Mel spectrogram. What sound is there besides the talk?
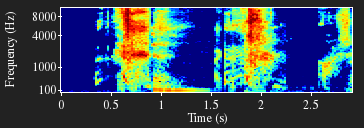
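sneeze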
